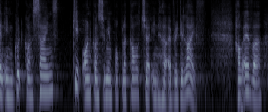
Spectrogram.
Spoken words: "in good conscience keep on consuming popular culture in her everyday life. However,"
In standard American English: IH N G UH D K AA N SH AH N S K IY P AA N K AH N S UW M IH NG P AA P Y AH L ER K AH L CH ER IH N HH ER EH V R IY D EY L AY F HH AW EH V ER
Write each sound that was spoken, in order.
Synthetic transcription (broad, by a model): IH N G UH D K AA N S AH N S K IY P AA N K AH N S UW M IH NG P AA P Y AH L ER K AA L CH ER IH N HH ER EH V R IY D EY L AY F HH AW EH V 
